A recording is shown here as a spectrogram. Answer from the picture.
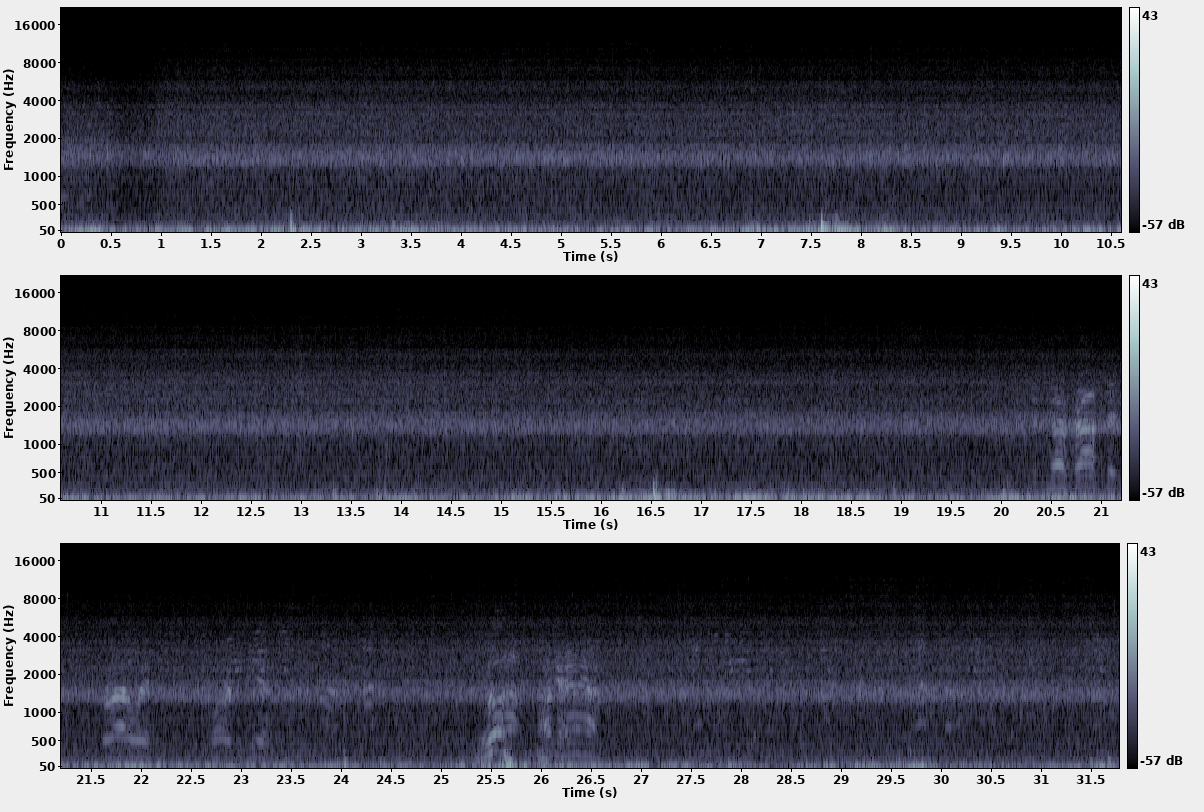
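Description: Steady rush of muddy flood water running through a narrow sandstone slot canyon, with a few knocks of feet and gear against the rock. A person's voice calls out briefly twice near the end.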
